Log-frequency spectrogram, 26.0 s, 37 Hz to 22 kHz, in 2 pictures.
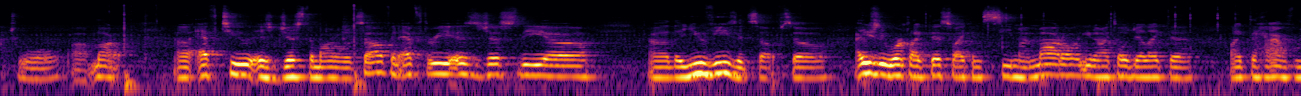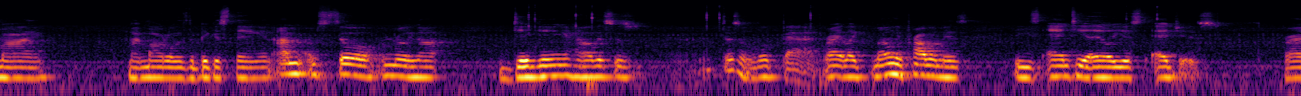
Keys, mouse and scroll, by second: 9.2 alt+click, 10.0 alt+middle click, 11.1 alt+click, 11.9 alt+middle click, 12.3-18.2 alt+drag, 18.3 alt+click, 19.0-20.0 shift+right drag, 20.1 shift+right click, 24.2 alt+click.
